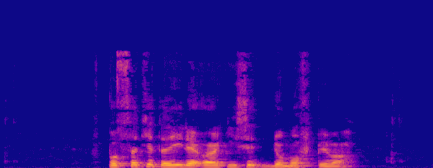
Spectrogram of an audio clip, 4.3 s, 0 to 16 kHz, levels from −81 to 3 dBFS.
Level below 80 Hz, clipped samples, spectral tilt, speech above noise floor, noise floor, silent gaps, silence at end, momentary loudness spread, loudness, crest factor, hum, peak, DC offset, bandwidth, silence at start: -64 dBFS; under 0.1%; -6 dB/octave; 52 dB; -73 dBFS; none; 0.8 s; 8 LU; -22 LUFS; 18 dB; none; -6 dBFS; under 0.1%; 11.5 kHz; 1.1 s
